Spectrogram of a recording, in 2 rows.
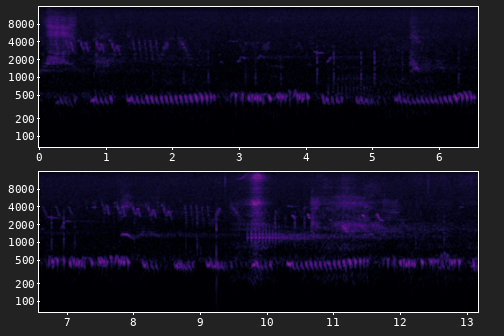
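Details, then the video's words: Black grouse at a lek in Karelia, Russia, 2016, recorded while hunting. They give continuous low, dove-like bubbling rookoo calls broken by harsh hissing sneezes, while small songbirds chirp and twitter in the background. "Тетерев на току. Black Grouse."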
